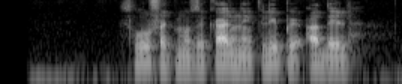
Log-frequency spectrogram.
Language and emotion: Russian, neutral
